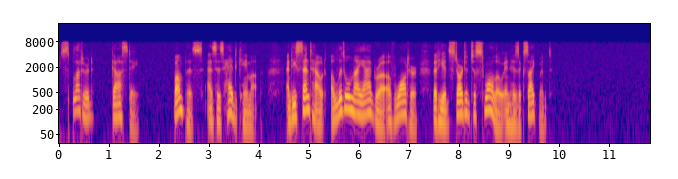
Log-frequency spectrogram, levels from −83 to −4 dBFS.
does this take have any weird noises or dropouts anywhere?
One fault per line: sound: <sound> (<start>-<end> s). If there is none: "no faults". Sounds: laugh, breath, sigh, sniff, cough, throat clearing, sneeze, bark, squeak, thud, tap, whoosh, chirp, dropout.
no faults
